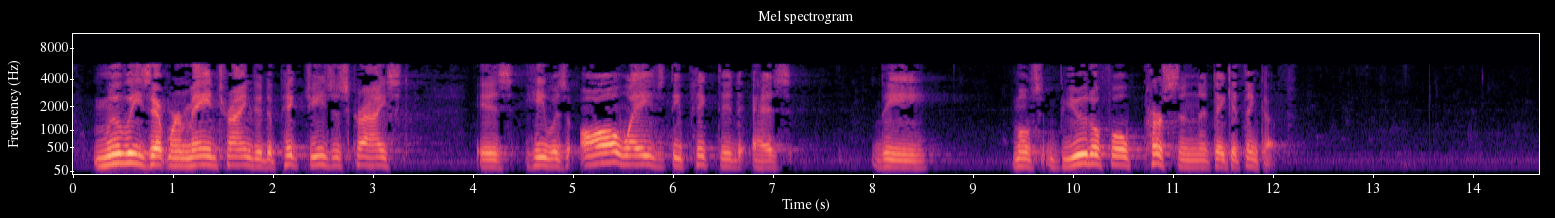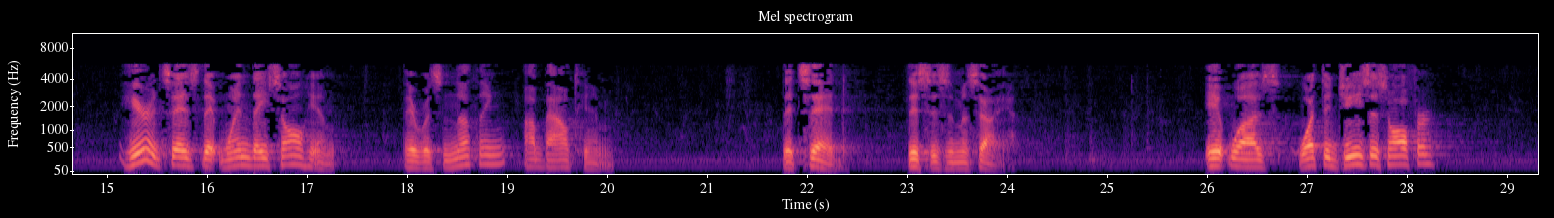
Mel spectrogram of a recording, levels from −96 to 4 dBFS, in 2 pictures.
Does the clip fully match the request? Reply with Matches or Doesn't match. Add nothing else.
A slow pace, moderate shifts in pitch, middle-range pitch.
Matches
